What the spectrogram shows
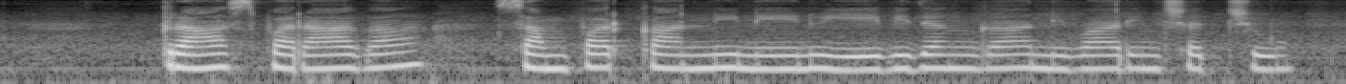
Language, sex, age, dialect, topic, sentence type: Telugu, female, 18-24, Telangana, agriculture, question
